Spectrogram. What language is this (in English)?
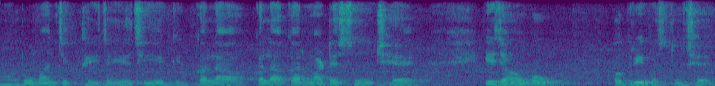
Gujarati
